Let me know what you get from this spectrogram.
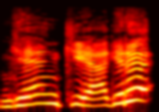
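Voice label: heal, Japanese; mighty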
